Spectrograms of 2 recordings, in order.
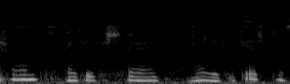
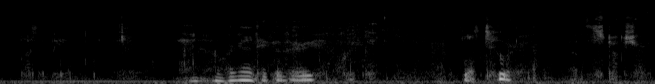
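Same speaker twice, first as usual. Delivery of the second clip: soft, hushed whisper under the breath; 8 dB quieter than usual. Speaker asks permission, then starts showing viewers a quick tour, whispering. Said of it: "I don't know why I'm whispering".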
